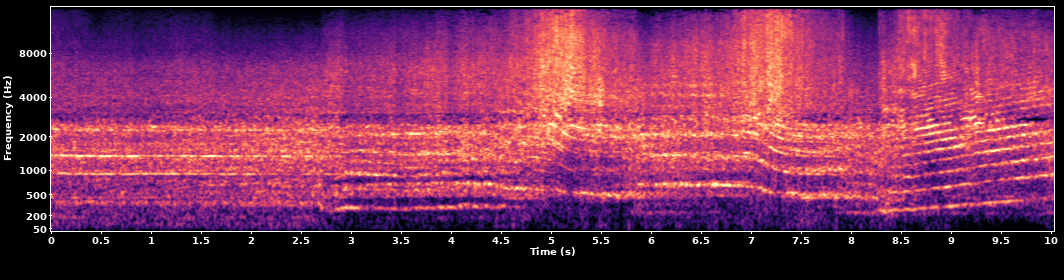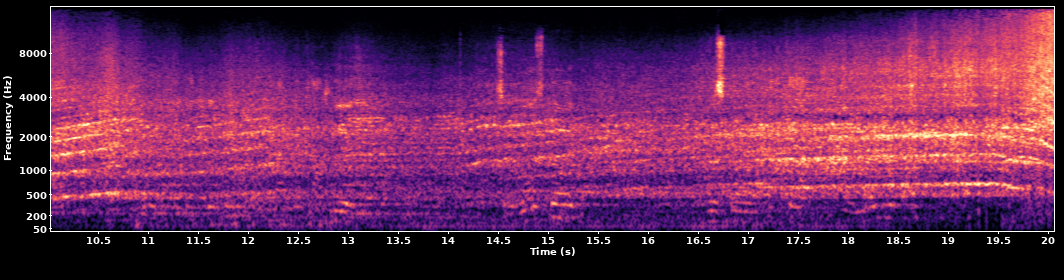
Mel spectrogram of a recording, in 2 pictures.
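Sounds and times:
racing car engines passing: 0.0 - 20.0
engine accelerating: 2.1 - 13.4.

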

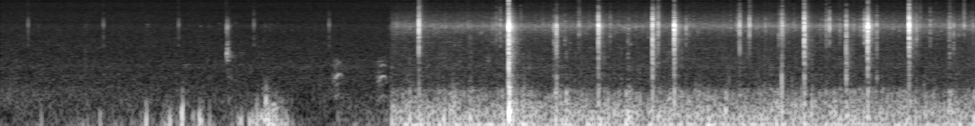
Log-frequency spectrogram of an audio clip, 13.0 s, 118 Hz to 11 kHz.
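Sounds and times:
low rumble of flame: 4.8 - 13.0
fire crackles and pops: 5.2 - 13.0.

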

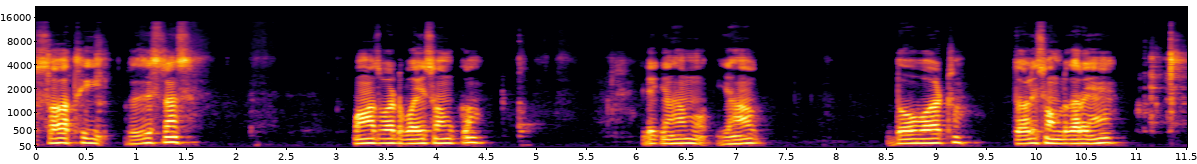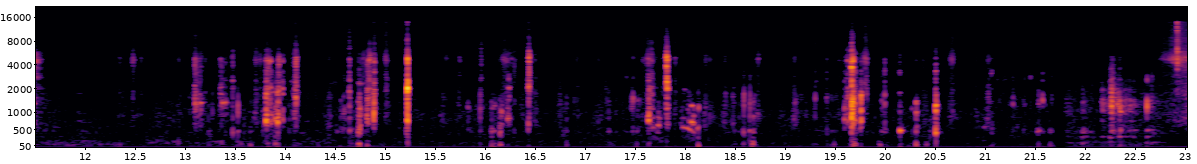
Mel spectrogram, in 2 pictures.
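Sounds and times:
faint clicks and scratches: 12.2 - 23.0.

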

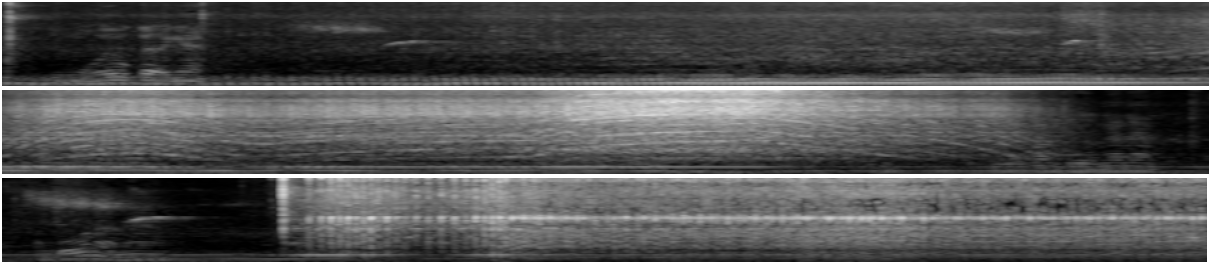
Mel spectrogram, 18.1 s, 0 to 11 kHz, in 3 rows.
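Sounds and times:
harsh high cutting sound: 5.7 - 11.4, 13.5 - 18.0
electric drill boring into wood: 5.7 - 11.6, 13.4 - 18.0.

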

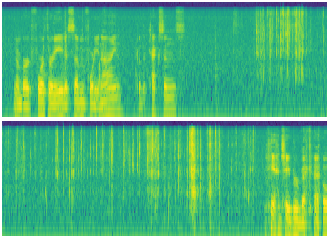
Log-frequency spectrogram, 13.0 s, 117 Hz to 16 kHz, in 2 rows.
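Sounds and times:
wrapper crinkling and tearing: 4.7 - 11.6.

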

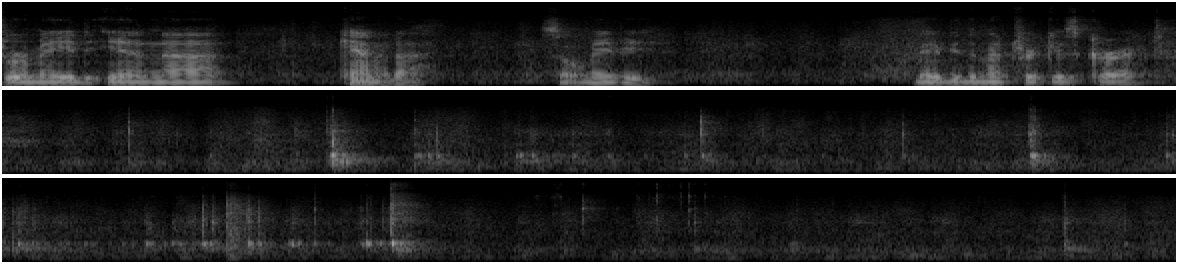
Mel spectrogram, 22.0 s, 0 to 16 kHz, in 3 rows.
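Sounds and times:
metal tools clinking and tapping: 18.1 - 19.1.

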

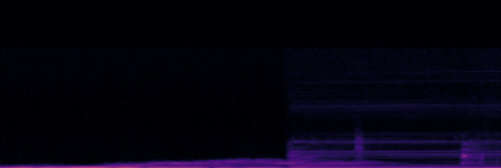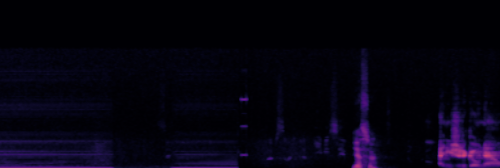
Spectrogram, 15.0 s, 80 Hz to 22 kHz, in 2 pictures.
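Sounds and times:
mobile phone vibrating: 4.3 - 9.3, 10.1 - 11.2.

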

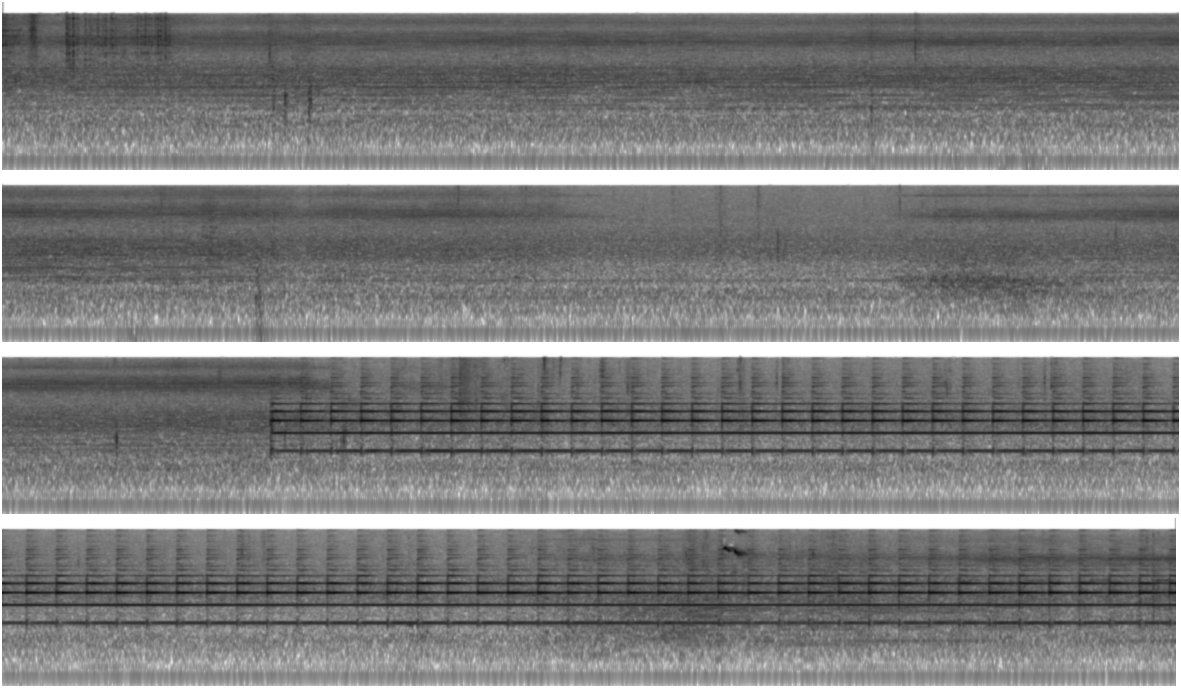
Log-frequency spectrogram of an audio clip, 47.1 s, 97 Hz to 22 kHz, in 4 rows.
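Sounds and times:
level crossing warning bell: 26.2 - 47.0.

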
